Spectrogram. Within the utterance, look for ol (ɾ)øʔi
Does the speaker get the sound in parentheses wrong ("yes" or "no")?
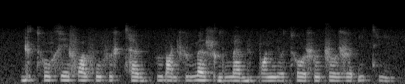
yes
